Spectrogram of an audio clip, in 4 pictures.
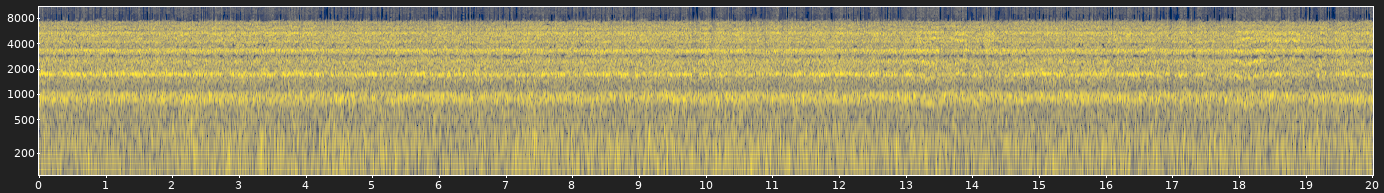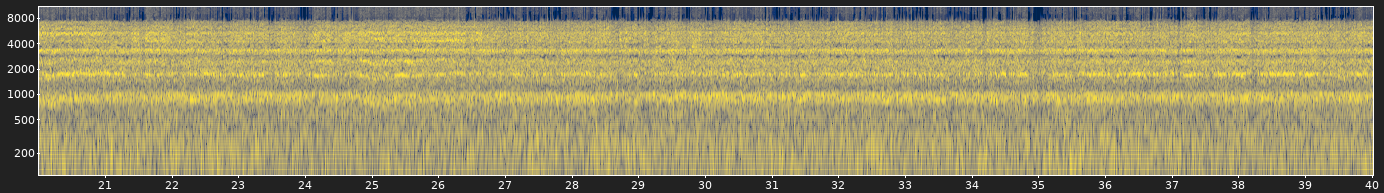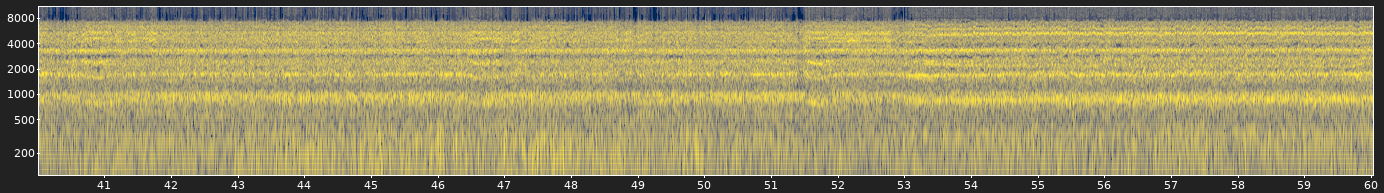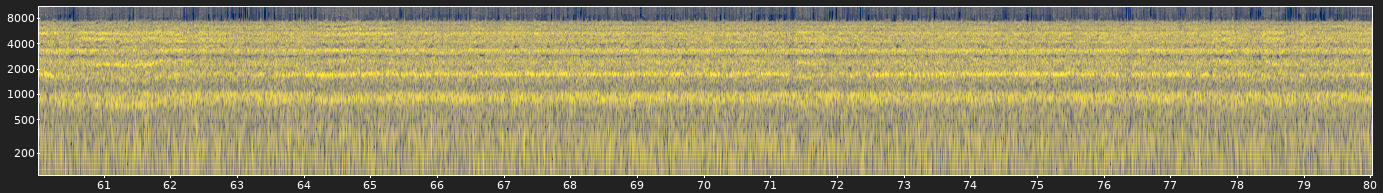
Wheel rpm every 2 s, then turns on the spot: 230, 230, 230, 230, 230, 230, 230, 230, 230, 230, 230, 240, 230, 230, 230, 230, 240, 230, 230, 230, 230, 230, 230, 230, 240, 230, 220, 210, 210, 210, 220, 230, 230, 230, 230, 230, 230, 230, 230, 230.
none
